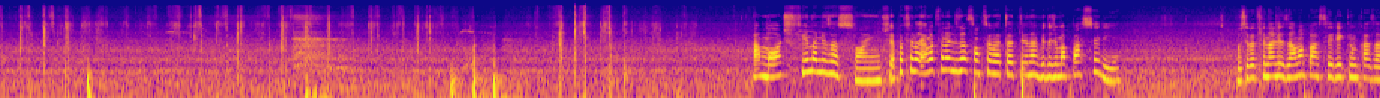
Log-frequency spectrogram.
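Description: Playing cards tap and rustle as they are handled and laid down.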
